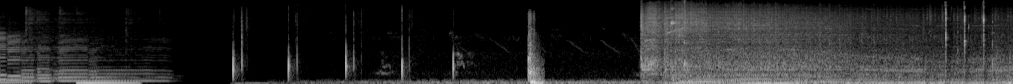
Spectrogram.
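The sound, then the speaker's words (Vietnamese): A few sharp clicks and thumps, like a door and movement, then a car engine starts at 5 in the morning and settles into a loud, steady rumble. No one speaks. “Làm gì mà tới 5 giờ sáng đã lên xe ô tô đi đâu nhở Đi tập thì đi bộ chứ đi ô tô làm gì”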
